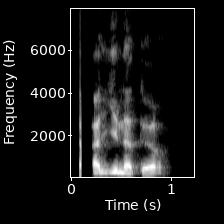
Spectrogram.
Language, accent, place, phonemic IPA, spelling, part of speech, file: French, France, Lyon, /a.lje.na.tœʁ/, aliénateur, noun, LL-Q150 (fra)-aliénateur.wav
- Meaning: transferor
